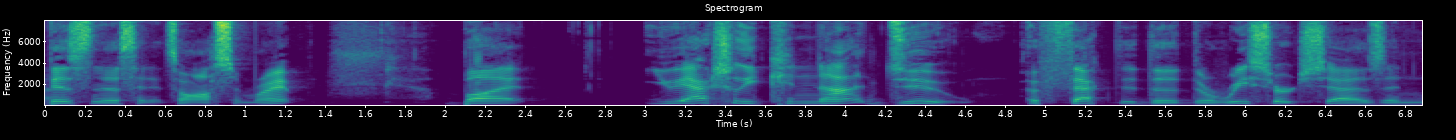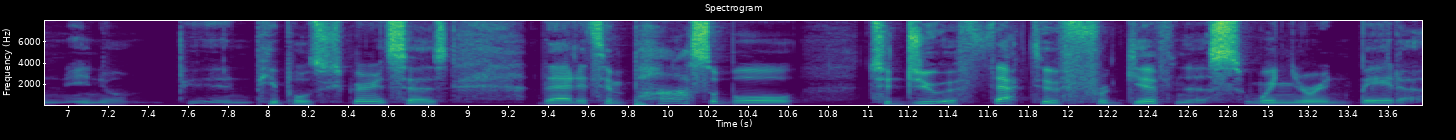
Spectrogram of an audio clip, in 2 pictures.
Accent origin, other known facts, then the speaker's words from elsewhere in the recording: New Brunswick, Canada; I'm from New Brunswick, which is a province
